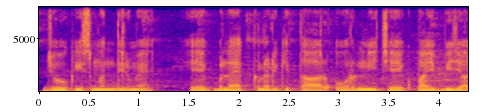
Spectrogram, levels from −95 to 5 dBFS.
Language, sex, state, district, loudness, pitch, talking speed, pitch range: Hindi, male, Uttar Pradesh, Saharanpur, -13 LUFS, 140 Hz, 225 wpm, 135-145 Hz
